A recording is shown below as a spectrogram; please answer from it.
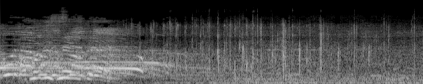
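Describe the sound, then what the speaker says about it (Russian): A crowd at an outdoor concert on Poklonnaya Hill, Moscow, applauds loudly as a singing voice fades out, the clapping continuing as a dense, steady patter. "Ваши бурные аплодисменты!"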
